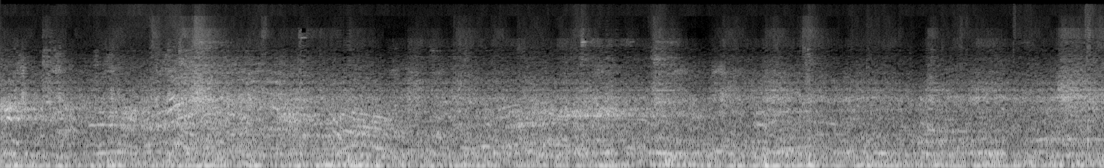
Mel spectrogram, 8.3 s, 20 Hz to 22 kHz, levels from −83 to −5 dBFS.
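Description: A recording of sounds, coarse and grainy from start to finish: tonal parts turn rough and noisy, and the texture has a gritty, noise-filled quality with few swirling gaps, even though the content still reaches to about 20.1 kHz. The cause is likely Opus compression in its music (CELT) mode, at a rate that fits roughly 24 kbps. Starved of bits, the encoder fills bands with folded or noise content, leaving plainly audible damage.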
